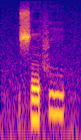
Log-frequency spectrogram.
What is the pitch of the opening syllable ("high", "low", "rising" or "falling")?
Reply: low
